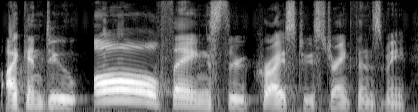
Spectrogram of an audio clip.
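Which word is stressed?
all. The word "all" is stressed.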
